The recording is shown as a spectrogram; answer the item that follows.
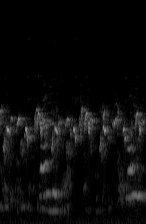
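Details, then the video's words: Trucukan, or Sooty-headed bulbul, in loud, lively song from a long tutor recording: clear, ringing whistles and quick slurred chirps tumbling one after another with steady, pulsing emphasis. "masteran burung trucukan gacor ngedur durasi panjang"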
